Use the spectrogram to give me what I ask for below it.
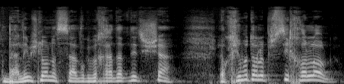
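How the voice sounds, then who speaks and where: A rabbi giving a humorous lecture, telling animated stories and acting out their dialogue. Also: male voice, fairly high pitch, slightly rough. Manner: animated storytelling with acted-out dialogue.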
